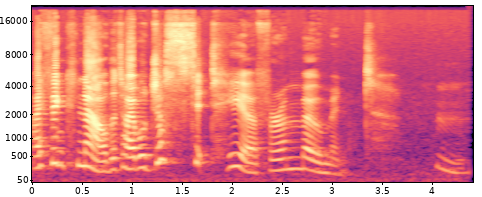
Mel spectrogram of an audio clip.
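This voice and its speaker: A woman playing a keen, methodical male detective in an old-time radio play, musing and deliberate, humming as she ponders. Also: on the high side, animated. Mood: musing, intrigued. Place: live theatre stage performance.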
